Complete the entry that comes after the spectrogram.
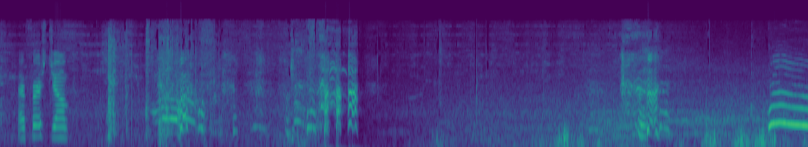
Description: A girl speaks followed by something crashing as she and her friends laughed and it ends as a vehicle slowly but loudly approaches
